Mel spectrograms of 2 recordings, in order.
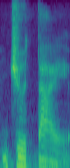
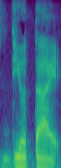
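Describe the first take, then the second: First: The word begins with a j sound. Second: The word begins with a d sound. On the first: The speaker calls it wrong. "sounds like a j" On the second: The speaker calls it right. "it's actually a dia"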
